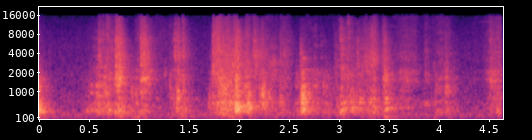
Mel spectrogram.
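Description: Rummaging for a part: a sharp knock right at the start, then a run of irregular rustles and light clatters of objects and packaging being handled.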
